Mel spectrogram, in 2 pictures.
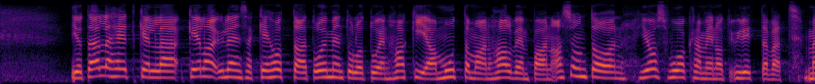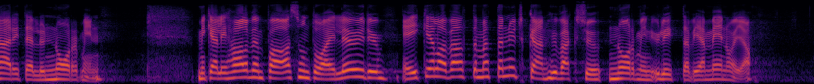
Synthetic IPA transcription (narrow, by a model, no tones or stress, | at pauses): jo̞t̪ælːæhe̞t̪ke̞lːæke̞lɑyle̞nsækːe̞ɦo̞t̪ːɑːt̪o̞jment̪ulot̪uenɦɑkiɑːmuːt̪ːɑmɑːnɦɑlʋe̞mpɑːnɑsunt̪o̞ːnjo̞sʋuokrɑme̞no̞t̪ylit̪ːæʋæt̪mæːɾit̪elːynːo̞rmḭn | mikæliɦɑlʋe̞mpɑːɑsunt̪oɑejløydye̞jke̞lɑʋælt̪ːæmæt̪ːænyt̪kæːnɦyʋæksyno̞rminylit̪ːæʋiæme̞no̞̰jɑ̰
